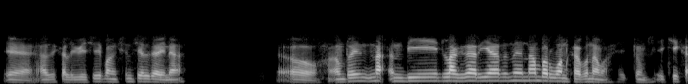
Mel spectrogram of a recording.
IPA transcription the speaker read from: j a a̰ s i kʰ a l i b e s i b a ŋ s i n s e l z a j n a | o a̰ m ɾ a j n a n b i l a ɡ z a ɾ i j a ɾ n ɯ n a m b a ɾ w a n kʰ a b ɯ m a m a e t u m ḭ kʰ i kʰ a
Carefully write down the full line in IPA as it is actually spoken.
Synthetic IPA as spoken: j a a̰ z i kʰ a l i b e s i b a ŋ s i n s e l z a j n a | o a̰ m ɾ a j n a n b i l a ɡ z a ɾ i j a ɾ n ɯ n a m b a ɾ w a n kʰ a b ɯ n a m a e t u m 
